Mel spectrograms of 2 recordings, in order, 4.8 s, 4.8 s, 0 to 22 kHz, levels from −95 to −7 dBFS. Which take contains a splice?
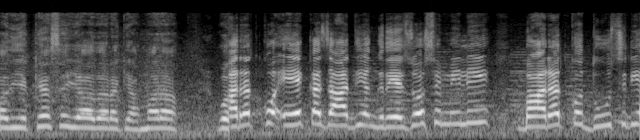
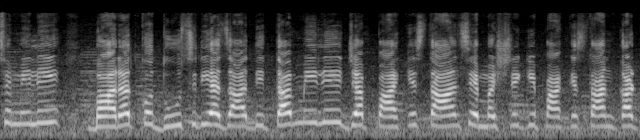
first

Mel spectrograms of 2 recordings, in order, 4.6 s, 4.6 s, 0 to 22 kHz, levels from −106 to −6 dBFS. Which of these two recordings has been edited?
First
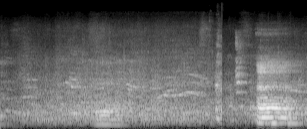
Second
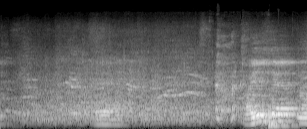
first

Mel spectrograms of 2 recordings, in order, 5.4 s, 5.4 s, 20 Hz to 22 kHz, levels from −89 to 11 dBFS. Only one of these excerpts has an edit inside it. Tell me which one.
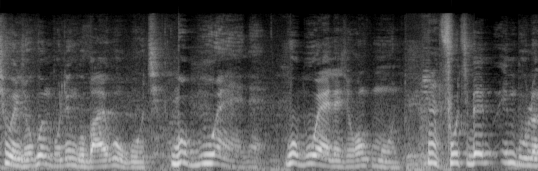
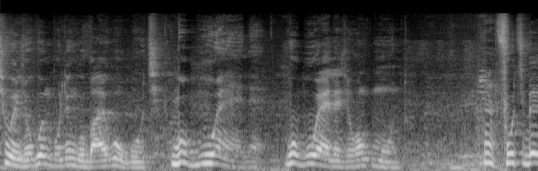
first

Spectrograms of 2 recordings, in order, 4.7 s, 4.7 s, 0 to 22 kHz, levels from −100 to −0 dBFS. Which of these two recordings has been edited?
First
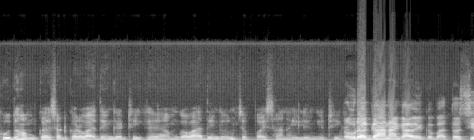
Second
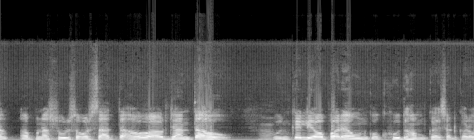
first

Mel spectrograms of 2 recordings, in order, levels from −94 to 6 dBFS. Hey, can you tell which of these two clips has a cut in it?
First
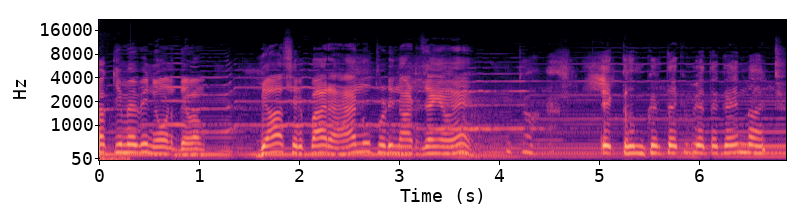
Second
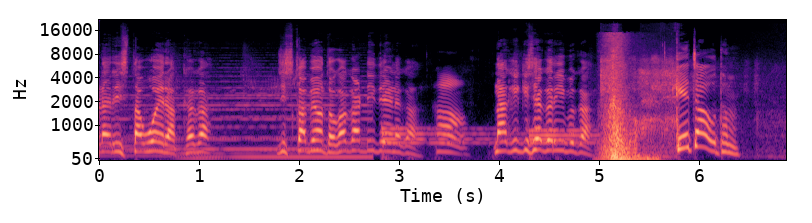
second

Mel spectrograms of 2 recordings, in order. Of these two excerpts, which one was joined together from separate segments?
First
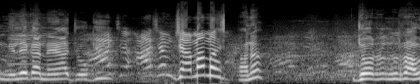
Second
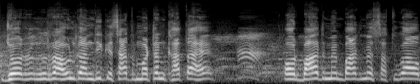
first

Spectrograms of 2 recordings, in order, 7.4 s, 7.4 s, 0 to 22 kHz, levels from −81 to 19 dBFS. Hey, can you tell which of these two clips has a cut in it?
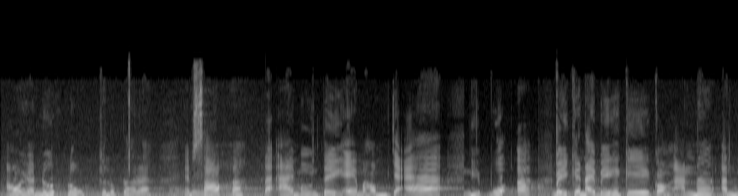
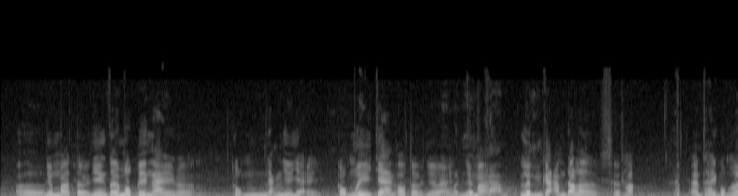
first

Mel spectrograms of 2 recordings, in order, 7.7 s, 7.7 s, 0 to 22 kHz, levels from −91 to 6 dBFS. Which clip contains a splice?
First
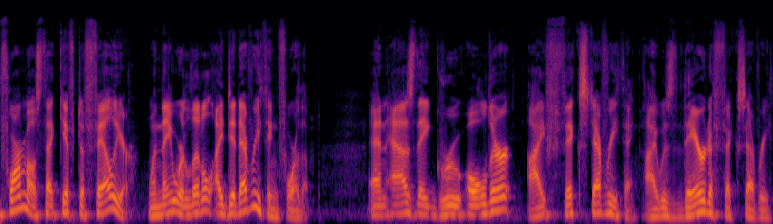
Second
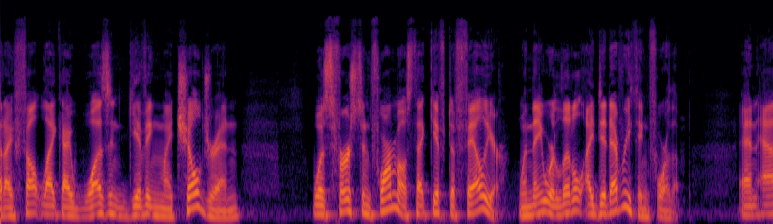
first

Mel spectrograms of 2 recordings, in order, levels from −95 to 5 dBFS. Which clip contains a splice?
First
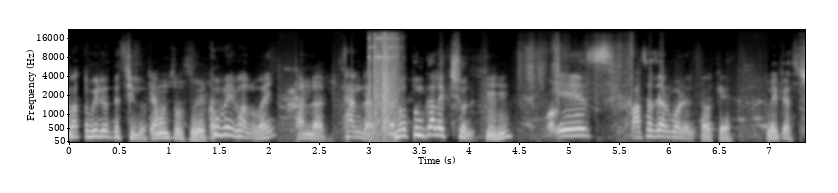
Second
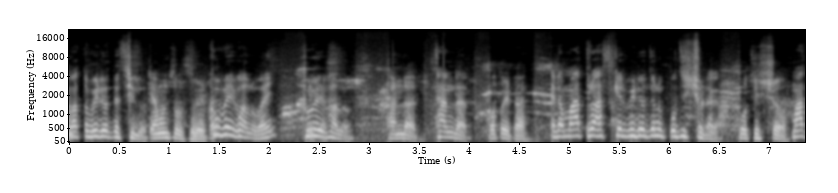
first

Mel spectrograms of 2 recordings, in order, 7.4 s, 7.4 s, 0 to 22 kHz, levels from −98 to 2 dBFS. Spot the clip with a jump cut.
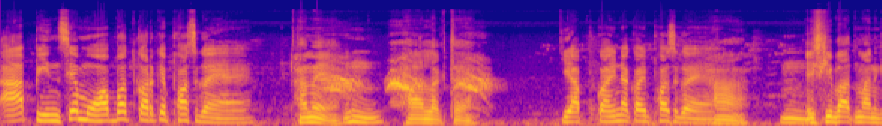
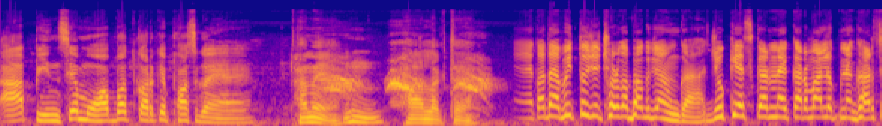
second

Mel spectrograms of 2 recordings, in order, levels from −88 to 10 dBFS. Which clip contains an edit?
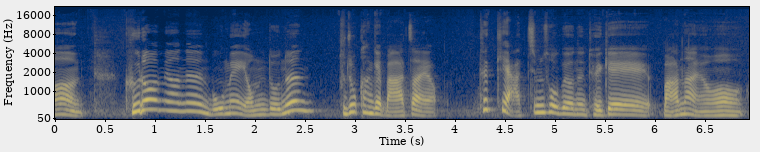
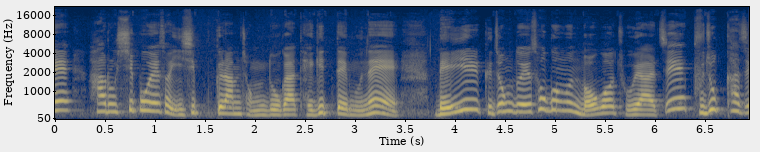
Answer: first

